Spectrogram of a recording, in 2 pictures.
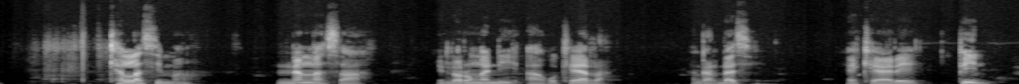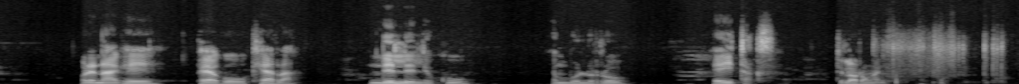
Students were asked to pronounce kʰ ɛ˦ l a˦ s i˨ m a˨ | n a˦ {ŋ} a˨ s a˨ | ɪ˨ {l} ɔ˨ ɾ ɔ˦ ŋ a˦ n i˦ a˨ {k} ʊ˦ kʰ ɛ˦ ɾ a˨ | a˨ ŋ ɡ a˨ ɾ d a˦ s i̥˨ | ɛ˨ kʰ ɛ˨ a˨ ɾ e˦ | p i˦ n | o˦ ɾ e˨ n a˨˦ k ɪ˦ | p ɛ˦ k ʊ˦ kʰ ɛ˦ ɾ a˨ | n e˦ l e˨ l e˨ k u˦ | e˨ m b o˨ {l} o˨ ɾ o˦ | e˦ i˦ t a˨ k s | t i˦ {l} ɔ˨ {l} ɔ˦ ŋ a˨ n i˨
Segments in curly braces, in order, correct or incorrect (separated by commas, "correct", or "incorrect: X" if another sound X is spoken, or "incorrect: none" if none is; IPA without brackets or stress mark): correct, correct, correct, correct, correct, incorrect: ɾ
